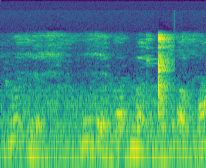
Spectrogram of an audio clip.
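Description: Faint talk in the background, with one sharp click or snap about one and a half seconds in.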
